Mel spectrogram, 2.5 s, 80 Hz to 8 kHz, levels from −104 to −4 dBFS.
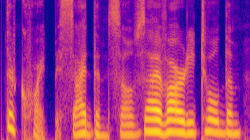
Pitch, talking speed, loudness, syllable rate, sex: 180 Hz, 215 wpm, -19 LUFS, 7.3 syllables/s, female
